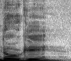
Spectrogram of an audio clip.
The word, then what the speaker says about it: D'Ooge: earth by saying your name and then spell it Oh my name is dokie telling her last name is the apostrophe capital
